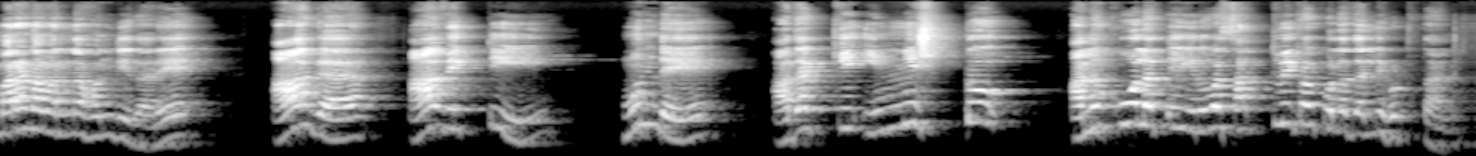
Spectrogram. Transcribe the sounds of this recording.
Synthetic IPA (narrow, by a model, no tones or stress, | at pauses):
mɐɾɐɳɐʋɐnːɐɦo̞nd̪id̪ɐɾe̞ | aːɡɐaːʋjɐk̚t̪i | mund̪e̞ | ɐd̪ɐkːeʔinːiʂʈu | ɐnukuːlɐt̪eiɾuʋɐsɐt̪ʋikɐkulɐd̪ɐlːiɦuʈt̪aːnḛ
